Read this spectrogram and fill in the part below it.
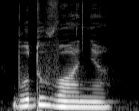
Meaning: verbal noun of будува́ти (buduváty): construction, building
- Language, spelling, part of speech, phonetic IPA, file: Ukrainian, будування, noun, [bʊdʊˈʋanʲːɐ], Uk-будування.ogg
